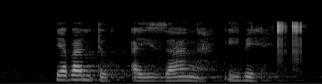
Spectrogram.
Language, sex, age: Xhosa, female, 38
